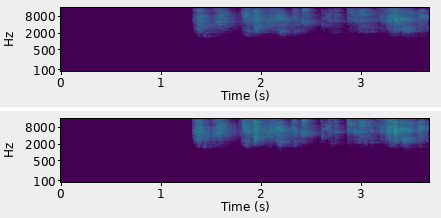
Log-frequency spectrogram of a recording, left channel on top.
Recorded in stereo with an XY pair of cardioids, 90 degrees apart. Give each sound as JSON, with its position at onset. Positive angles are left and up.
{"t": 1.3, "sound": "crumpling", "azimuth_deg": -50, "distance_m": 3.0}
